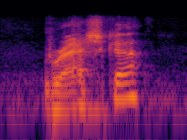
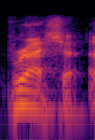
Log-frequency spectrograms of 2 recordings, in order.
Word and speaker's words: Brescia: And now that she is currently playing Heidi Hansen on Broadway, how do you pronounce Lisa's last name? – Brescia. – Okay, one at a time, because you both are saying it and I can't hear either of you. What is it? – Brescia.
